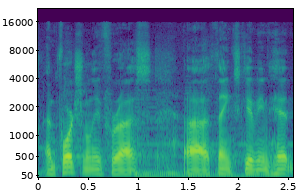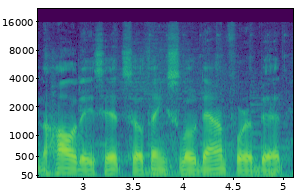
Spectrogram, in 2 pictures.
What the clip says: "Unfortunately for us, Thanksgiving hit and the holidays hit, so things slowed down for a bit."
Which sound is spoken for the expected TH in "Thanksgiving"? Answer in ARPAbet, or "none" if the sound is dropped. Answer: TH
